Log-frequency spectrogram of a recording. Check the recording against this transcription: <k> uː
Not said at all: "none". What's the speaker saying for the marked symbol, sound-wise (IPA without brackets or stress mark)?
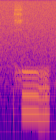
x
